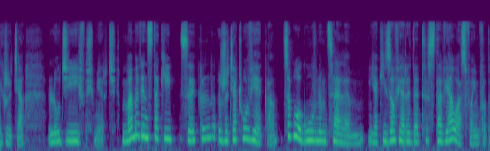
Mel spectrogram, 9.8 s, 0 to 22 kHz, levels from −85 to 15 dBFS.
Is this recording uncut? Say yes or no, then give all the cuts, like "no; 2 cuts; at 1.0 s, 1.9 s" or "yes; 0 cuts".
no; 4 cuts; at 1.7 s, 2.4 s, 3.6 s, 5.6 s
